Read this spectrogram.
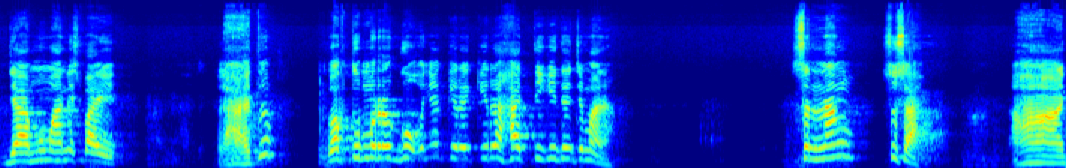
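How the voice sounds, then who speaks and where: A man's voice: high-pitched, a bit bright. A middle-aged man, giving a humorous sermon to his congregation. He asks questions and answers them himself, and acts out little dialogues. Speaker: religious teacher.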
